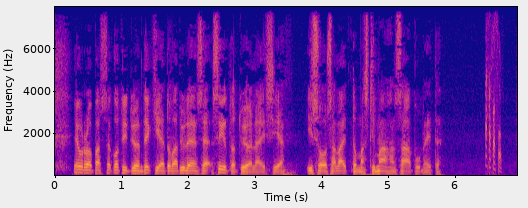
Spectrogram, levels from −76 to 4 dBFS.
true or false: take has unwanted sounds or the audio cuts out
true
